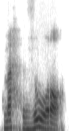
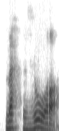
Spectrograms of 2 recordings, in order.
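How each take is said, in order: The two takes are said the same way.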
